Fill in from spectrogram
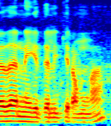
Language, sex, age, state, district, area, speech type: Tamil, male, 45-60, Tamil Nadu, Mayiladuthurai, urban, spontaneous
